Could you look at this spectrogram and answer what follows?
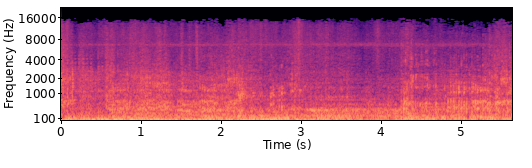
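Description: Male lions fighting, several growling and snarling over one another in a dense, continuous brawl, with sharp scuffles mixed in.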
